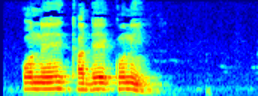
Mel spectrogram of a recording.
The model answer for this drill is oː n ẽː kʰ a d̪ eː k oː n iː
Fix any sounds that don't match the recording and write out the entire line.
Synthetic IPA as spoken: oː n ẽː kʰ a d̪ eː k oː n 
